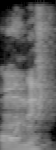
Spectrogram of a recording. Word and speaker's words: honest: ऑनेस्ट वड cutter बच्चों यहां पे देखोगे ऑनेस्ट पढ़ेंगे इसे य साइलेंट है एच साइलेंट है इसलिए इसको ऑनेस्ट पढ़ते हैं ओ एन ई एस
